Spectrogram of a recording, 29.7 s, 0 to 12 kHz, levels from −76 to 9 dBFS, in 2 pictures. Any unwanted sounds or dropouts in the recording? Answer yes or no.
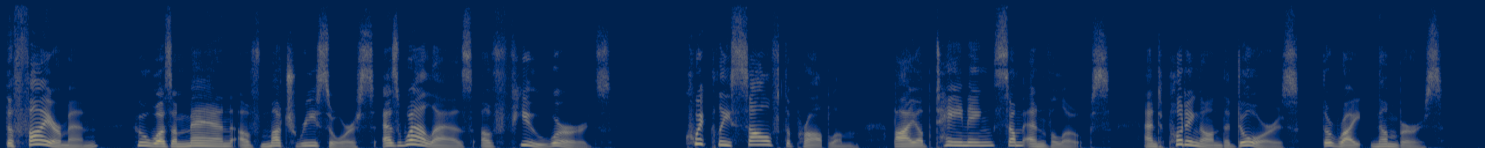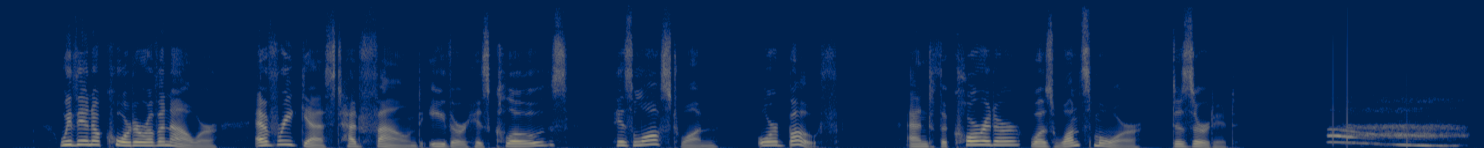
yes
